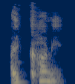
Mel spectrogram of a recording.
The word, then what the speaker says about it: iconic: Iconic, ka sound in this stressed syllable is getting aspirated in the word iconic.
